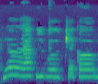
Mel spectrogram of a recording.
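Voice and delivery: high, slow sing-song imitation of her own happy self; mock happy self. Mother recalls her son's graduation morning, high and slow, sing-song happy. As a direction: play back how cheerful she felt that morning. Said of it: "So it went from me being like".

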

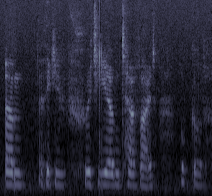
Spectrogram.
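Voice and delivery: soft, low near-whisper; hushed confession. Real, not acted. Vlogger confiding about life in her head, hushed. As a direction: drop right down as if confiding.

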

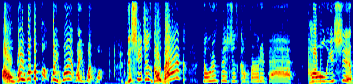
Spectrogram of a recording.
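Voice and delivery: loud, very high squealed exclamations; shocked disbelief. Real, not acted. Player seeing Sim convert right back, shocked squeal. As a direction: shriek it in stunned confusion.

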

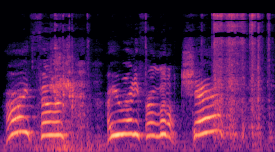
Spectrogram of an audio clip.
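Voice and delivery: loom over them in a squeaky pitch; a sinister stranger in a squeaky high voice; creepy stranger. Acted.

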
